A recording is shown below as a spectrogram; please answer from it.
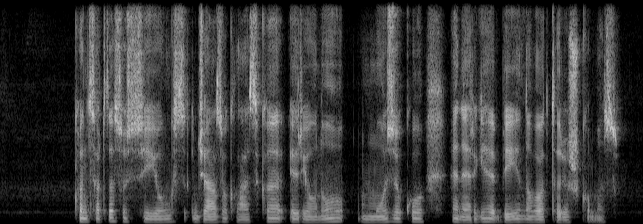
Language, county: Lithuanian, Vilnius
